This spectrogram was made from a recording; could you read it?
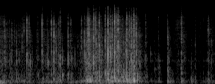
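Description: Paper crinkles and rustles as a folded note, a kvittel, is opened, a continuous burst of crisp crackling that swells in the middle and trails off with a few last rustles.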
